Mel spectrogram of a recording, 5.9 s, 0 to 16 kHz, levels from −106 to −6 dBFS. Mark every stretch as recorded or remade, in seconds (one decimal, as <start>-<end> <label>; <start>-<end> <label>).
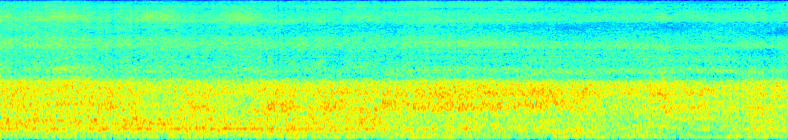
0.0-4.9 recorded; 4.9-5.9 remade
